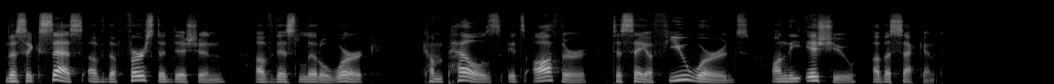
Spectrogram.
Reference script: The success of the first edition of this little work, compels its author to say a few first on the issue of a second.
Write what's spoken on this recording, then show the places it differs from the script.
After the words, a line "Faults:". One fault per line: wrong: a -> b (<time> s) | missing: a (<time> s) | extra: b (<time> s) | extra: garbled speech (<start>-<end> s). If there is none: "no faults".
The success of the first edition of this little work, compels its author to say a few words on the issue of a second.
Faults:
wrong: first -> words (6.9 s)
